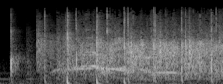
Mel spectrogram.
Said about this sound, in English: please join me in welcoming Heather Hardy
